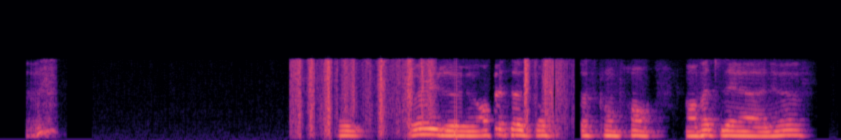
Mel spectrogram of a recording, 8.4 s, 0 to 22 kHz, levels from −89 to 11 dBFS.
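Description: From 2.89 to 4.36 s, and again from 5.23 to 5.74 s, dense, irregular scratching and rustling sits over the speech at roughly the same loudness as the voice. This is cable scratch noise, likely from a worn cable or connector whose contact resistance fluctuated as it moved.

Between these, at 4.54 to 4.56 s, packet loss with the last packet repeated fills a single lost 20 ms packet with a replay of the previous one. The moment comes through as a small blip within the band-limited G.711 telephone sound.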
